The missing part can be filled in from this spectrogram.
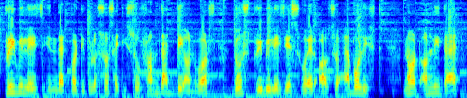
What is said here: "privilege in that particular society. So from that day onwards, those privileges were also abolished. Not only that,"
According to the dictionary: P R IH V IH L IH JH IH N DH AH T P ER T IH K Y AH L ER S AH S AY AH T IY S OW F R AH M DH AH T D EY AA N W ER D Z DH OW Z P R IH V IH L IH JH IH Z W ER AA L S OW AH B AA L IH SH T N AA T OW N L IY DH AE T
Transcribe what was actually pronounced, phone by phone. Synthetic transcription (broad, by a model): P R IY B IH L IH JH IH N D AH T P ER T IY K Y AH L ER S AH S AY T IY S OW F R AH M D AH T D EY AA N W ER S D OW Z P R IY B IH L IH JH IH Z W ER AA L S OW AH B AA L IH S T N AA T OW N L IY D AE T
